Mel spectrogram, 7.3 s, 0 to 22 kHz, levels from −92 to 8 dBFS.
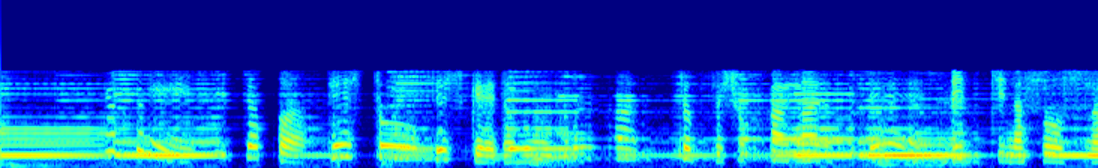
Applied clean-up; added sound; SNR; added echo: neural mask model RNNoise.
